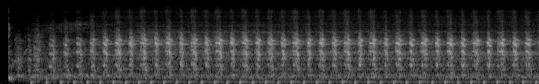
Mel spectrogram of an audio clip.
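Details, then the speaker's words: Honda CA78 305 Dream, sat 14 years, carb soaked in cleaner, throttle still seized, jets suspected not working: steady cranking about four turns a second that never fires. No fuel getting in. "nothing we're not getting any fuel we're not getting any in there"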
